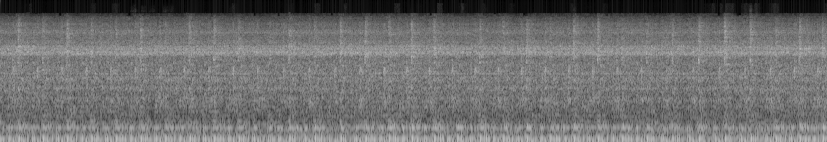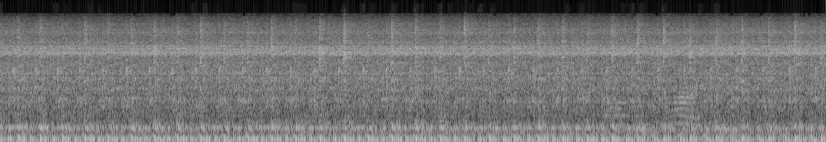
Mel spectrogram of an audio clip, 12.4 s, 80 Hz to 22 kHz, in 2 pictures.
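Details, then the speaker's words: 1955 DeSoto Firedome Hemi V8, first start after decades in storage, running on its own fuel tank: loud idle with an uneven, stumbling exhaust beat as cylinders misfire. "yeah we got to figure out which one ain't firing I'm not sure"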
